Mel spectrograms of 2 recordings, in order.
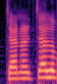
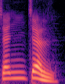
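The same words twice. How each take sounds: First: चंचल said as "chanachal", with a full na sound in the middle; wrong pronunciation. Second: चंचल said as "chanchal" with a nasal n, no extra vowel; correct pronunciation. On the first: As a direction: stretch चंचल into cha-na-chal, the wrong way. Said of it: "चंचल बोलोगे तो गलत हो जाएगा". (चंचल को "चनचल" बोलो, बीच में पूरा न) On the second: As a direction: say चंचल cleanly, cha-n-chal. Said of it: "चंचल बोलोगे ना तो चंचल में इया आएगा". (चंचल को सही बोलो, अनुस्वार के साथ "चंचल") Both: Shown as a demonstration.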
